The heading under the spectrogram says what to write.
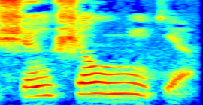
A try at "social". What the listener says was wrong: Social. It's not show. So.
